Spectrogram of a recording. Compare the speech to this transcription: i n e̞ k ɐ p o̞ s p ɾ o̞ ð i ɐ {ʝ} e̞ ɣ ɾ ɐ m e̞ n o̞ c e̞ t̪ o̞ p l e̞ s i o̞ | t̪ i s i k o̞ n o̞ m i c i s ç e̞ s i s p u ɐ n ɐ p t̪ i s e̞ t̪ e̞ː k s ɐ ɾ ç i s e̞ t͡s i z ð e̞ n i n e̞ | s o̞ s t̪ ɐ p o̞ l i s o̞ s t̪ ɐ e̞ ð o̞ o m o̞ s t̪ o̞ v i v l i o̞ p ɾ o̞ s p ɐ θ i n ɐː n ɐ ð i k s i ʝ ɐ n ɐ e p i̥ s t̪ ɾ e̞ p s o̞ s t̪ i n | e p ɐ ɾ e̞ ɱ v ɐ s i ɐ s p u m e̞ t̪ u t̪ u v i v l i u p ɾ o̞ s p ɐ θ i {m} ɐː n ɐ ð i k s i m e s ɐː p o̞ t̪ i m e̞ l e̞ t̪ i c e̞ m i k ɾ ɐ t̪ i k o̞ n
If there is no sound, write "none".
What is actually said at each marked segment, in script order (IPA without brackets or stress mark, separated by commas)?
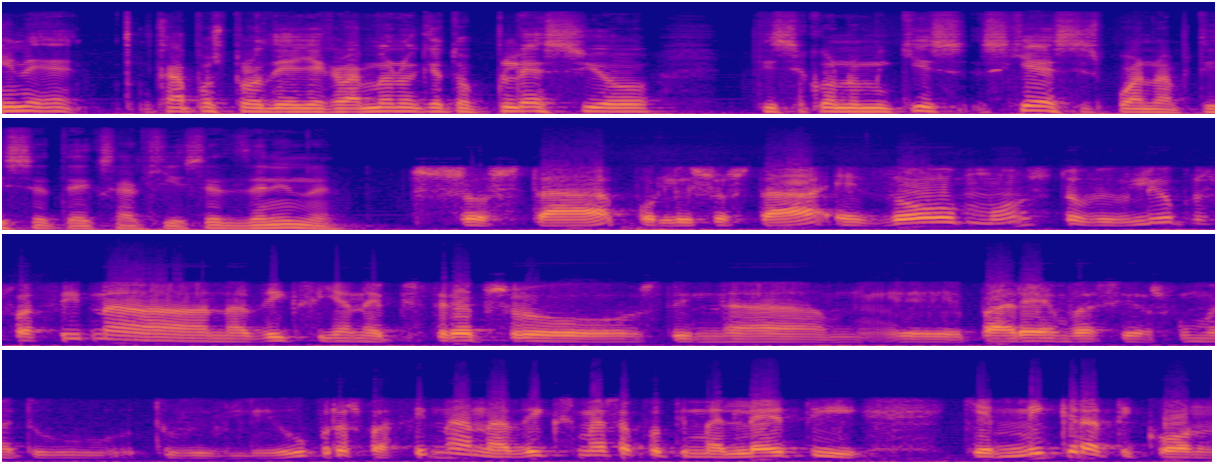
ʝ, n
